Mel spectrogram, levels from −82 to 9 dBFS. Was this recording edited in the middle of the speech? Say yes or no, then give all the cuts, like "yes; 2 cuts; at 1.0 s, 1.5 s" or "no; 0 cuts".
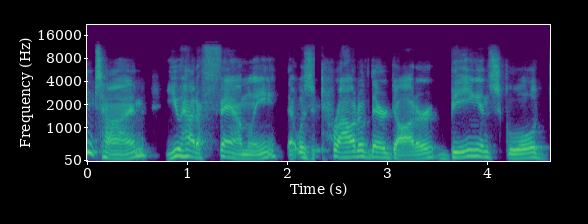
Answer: yes; 1 cut; at 2.3 s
